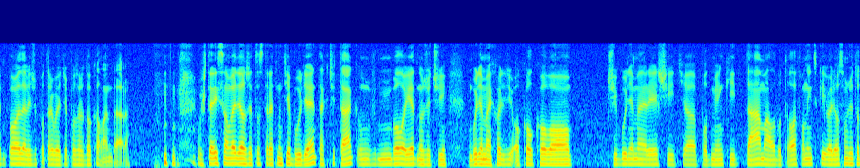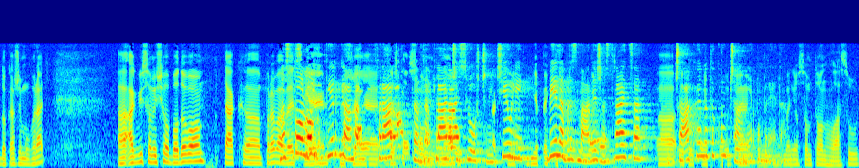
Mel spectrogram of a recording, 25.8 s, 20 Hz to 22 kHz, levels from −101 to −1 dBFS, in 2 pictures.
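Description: From 17.33 to 19.81 s a second copy of the speech trails the original by 156 ms, roughly as loud as the speech itself, giving a doubled, smeared sound. A much fainter trace returns from 20.61 to 21.0 s at the same delay. This is echo leak: the far end likely plays the call over a loudspeaker, and its echo canceller let what its microphone picked up travel back down the line.

Overlapping that echo, the speech itself dips in short bursts. It drops slightly from 17.35 to 17.78 s and more noticeably from 18.35 to 19.2 s. From 19.82 to 22.1 s it falls away sharply in patches, totalling well over a second, nearly to silence at worst. It dips moderately again from 22.72 to 24.69 s. This is speech suppressed in double talk, likely the echo canceller mistaking talk from both sides at once for echo and turning the speech down along with it.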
